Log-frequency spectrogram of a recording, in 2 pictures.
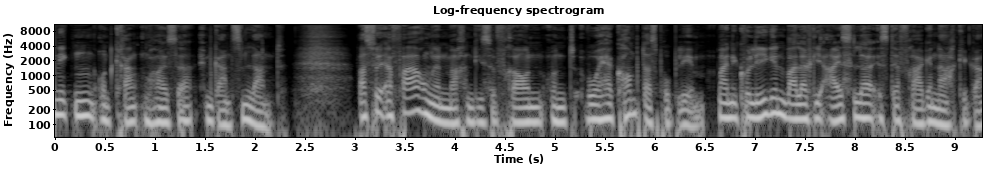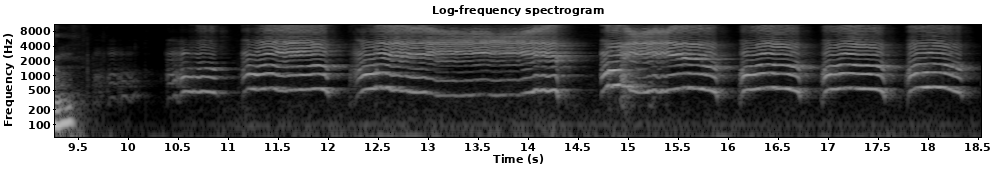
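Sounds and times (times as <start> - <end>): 
speech: 0.0 - 9.6
newborn baby crying: 9.6 - 18.5.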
